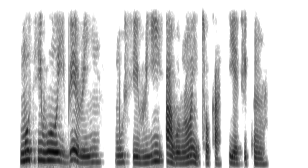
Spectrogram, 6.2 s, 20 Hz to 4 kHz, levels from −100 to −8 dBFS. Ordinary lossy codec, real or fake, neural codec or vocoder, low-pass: none; real; none; 3.6 kHz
